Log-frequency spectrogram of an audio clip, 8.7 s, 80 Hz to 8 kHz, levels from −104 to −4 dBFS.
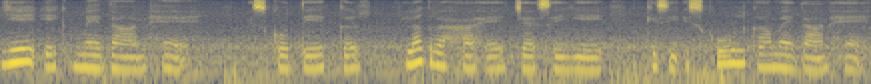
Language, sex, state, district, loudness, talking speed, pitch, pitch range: Hindi, female, Uttar Pradesh, Lucknow, -19 LUFS, 110 wpm, 190 Hz, 175-205 Hz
